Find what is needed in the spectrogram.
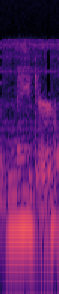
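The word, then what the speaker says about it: nadir: rebound so when they get close to the nader or the lowest allowable point and nader is spelled n-a-d-i-r they'll give the gcsf and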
